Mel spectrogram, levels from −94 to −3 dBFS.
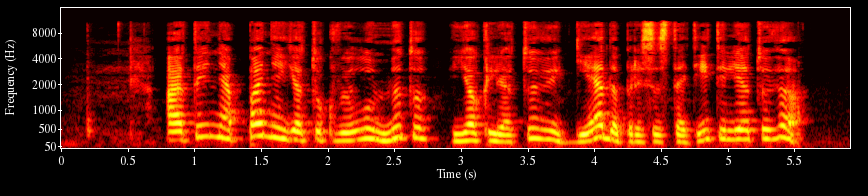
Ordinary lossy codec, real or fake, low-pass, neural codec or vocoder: MP3, 64 kbps; real; 10.8 kHz; none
